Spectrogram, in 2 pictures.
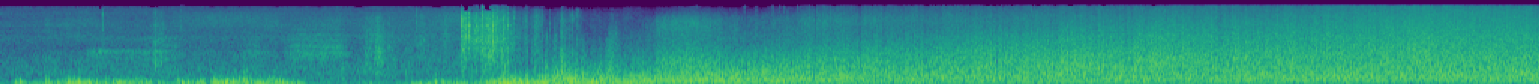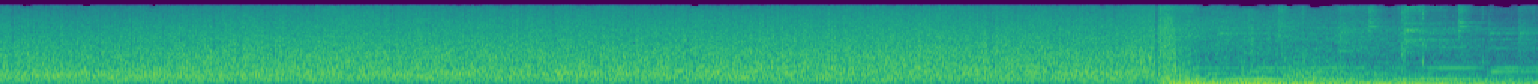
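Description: Wind rushing over a camera microphone during a BASE jump's freefall past a cliff face. After a few low gusts it starts about two seconds in and holds loud and steady. Music comes in just before the end.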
